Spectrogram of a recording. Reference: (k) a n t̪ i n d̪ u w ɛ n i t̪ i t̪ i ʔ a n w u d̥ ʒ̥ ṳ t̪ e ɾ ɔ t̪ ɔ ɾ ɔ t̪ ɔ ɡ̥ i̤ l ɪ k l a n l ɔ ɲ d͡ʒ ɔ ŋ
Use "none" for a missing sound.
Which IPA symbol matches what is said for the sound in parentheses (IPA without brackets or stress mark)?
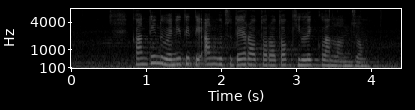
k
